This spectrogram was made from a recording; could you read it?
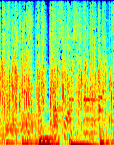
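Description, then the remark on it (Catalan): A crowd applauds loudly and steadily for a couple of seconds to welcome a visiting guest, a dense wash of clapping with a low musical sound running underneath. “Bueno, doncs per coses cachondes, senyores i senyors, anava a dir jo que tenim a una visita important, és un luxe per nosaltres, rebre amb aquest fort aplaudiment a Judit Martí.”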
